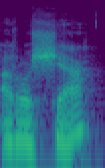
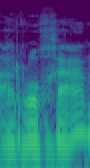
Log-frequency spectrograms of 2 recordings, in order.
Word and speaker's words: A Rocha: Ik heb net geleerd van haar hoe je het moet uitspreken, dus dat is heel fijn. Wij zeggen thuis altijd Arocha, maar dat is dus eh, de Hollandse lompenbenadering, zullen we maar zeggen. Leuk dat we hier kunnen zijn om ja, te praten over duurzaamheid en over je werk.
